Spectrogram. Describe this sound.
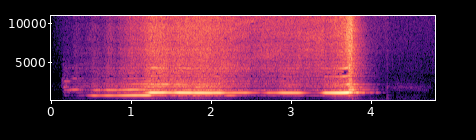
Kaval Play 06
Recording of an improvised play with Macedonian Kaval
